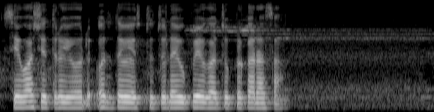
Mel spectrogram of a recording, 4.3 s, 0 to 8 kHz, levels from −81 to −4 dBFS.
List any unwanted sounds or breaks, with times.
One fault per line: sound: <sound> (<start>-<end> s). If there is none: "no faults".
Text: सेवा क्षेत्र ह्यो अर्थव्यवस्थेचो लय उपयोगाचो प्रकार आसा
no faults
